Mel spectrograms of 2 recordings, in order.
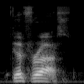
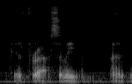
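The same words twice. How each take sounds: First: Sarcastic. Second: Much softer, lower repeat; muttered aside. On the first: Cheering his own country, dripping with sarcasm. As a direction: say it with a mocking grin. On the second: Repeating his jab to the viewers under his breath. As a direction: drop it to a dry mutter. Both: Shown as a demonstration.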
